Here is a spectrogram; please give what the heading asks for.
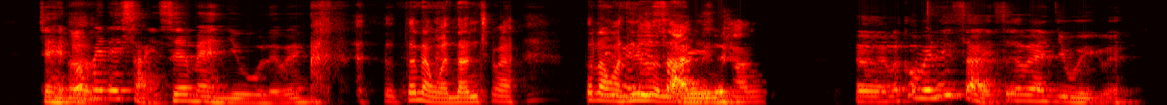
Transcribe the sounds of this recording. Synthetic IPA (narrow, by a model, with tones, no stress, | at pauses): t͡ɕa˨˩he˨˩˦nwaː˥˧˩ma˥˩jda˥˩jsa˨˩˦jsɯː˥˩ɐmɛː˧njuː˧lɤː˧jma˦˥˩t̪ɔ˥˩nda˨˩wa˧nːa˦˥nt͡ɕʰjma˦˥ | t̪dwa˧n˥i˥˧˩saː˧˩˧i˧kʰa˦˥ŋ | ʔɤː˧lɛː˦˥wkɔ˥˩ma˥˩jda˥˩jsa˨˩˦jsɯː˥˩ɐmɛː˧njuː˧ʔiː˨˩k̚lɤː˧j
